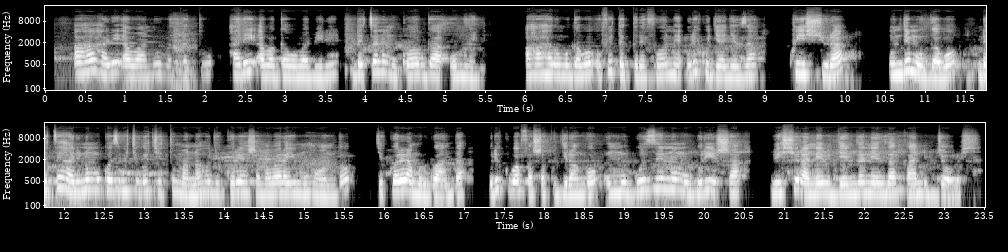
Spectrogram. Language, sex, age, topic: Kinyarwanda, female, 36-49, finance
